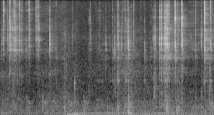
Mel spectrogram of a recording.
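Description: Small metal bolts clicking and clinking against a thin aluminium case lid and a plastic fan frame as they are fitted, in a cluster of sharp clicks at the start and another about three seconds in.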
